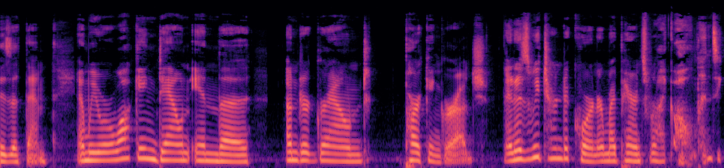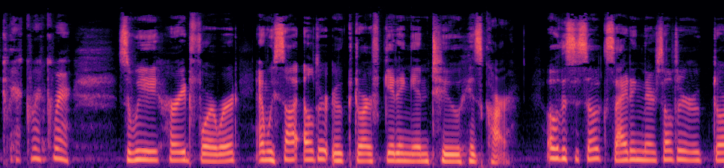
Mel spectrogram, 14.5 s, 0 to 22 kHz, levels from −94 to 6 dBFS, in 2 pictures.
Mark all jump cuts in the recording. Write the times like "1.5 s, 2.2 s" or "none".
4.9 s

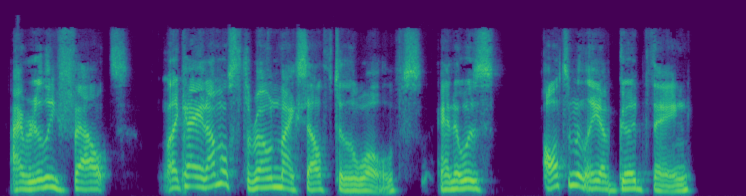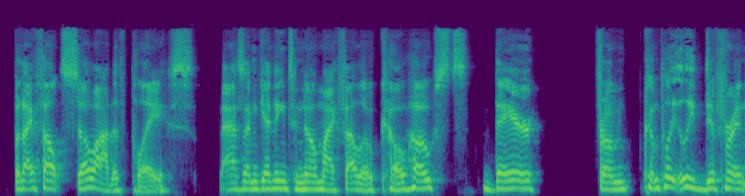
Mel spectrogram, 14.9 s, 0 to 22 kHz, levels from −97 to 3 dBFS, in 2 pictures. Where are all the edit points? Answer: 6.1 s

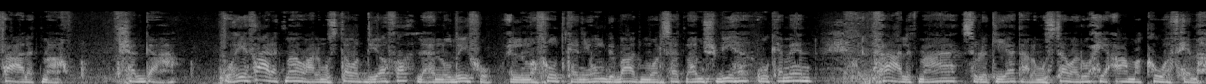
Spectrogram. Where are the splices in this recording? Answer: none

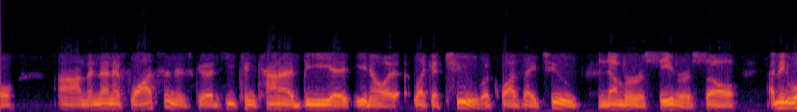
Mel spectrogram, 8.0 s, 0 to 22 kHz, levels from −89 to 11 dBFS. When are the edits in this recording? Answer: 6.0 s

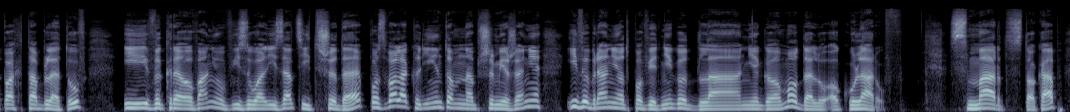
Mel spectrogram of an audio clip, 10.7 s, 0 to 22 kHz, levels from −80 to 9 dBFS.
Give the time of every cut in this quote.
9.4 s

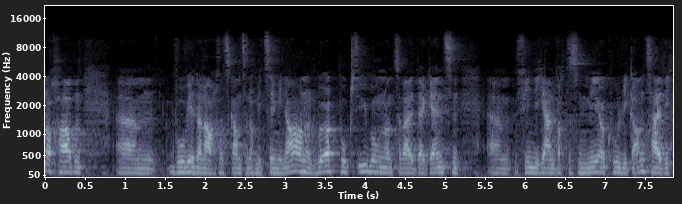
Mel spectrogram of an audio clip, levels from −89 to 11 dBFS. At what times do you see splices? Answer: none

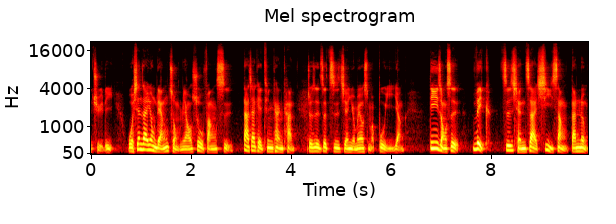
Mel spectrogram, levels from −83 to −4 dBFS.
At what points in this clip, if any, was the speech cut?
4.3 s

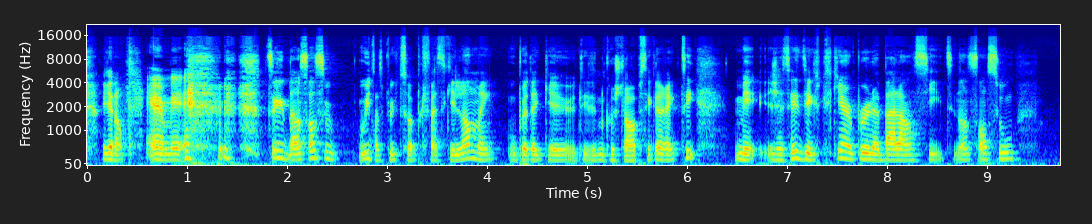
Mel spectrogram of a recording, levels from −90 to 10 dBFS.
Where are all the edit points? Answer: 2.8 s

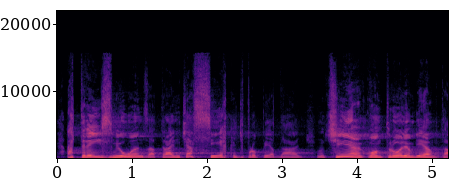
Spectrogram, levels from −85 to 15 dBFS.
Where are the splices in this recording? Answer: 3.4 s

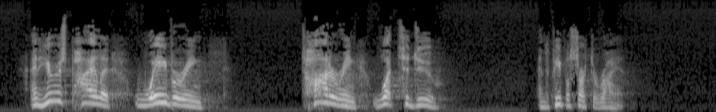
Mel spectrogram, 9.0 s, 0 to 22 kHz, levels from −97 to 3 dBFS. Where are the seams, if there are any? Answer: 6.6 s

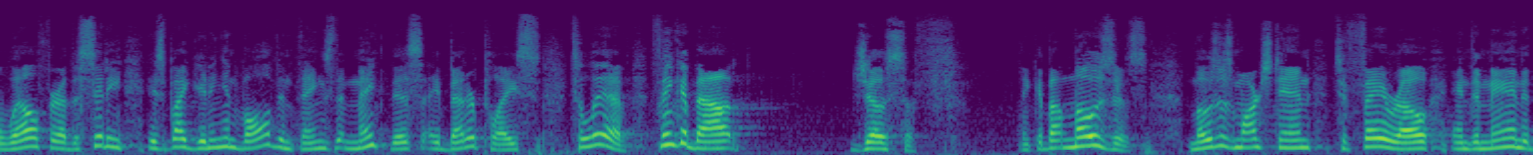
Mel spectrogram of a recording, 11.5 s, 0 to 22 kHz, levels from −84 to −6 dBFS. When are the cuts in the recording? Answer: 7.6 s

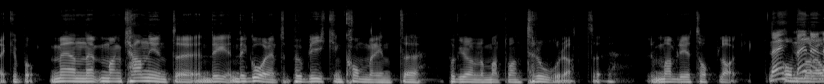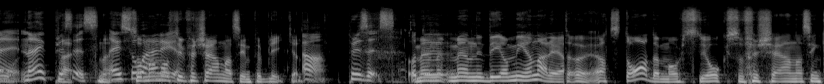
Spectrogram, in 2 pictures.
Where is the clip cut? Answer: 13.9 s

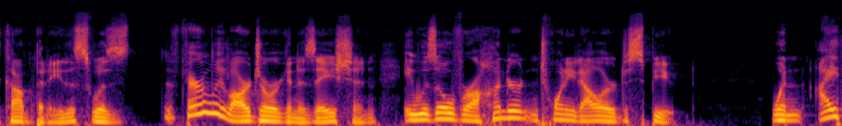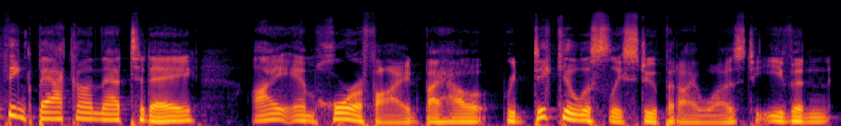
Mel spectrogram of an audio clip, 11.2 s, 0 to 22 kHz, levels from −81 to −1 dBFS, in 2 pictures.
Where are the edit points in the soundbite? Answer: none

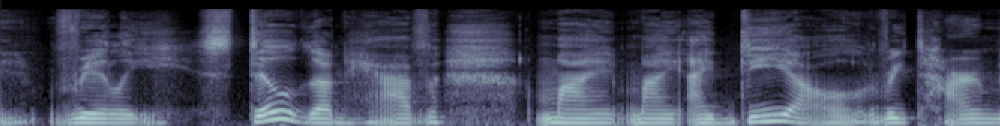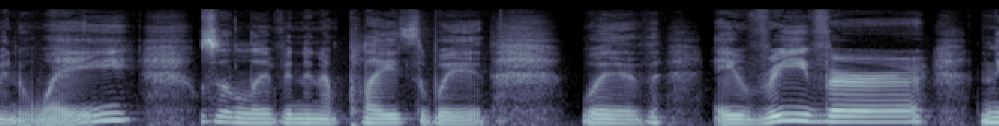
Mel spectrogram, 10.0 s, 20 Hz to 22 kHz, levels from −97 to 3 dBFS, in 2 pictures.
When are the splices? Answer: 6.0 s

